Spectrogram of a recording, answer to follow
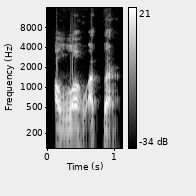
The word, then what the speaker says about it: Allahu Akbar: Itu kalau dari segi pengucapannya memang harus Allahu Akbar, alif yang pertama, alif pengucapan Allahu Akbar itu harus 1. Kalau 2 jadinya jadi berubah maknanya.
